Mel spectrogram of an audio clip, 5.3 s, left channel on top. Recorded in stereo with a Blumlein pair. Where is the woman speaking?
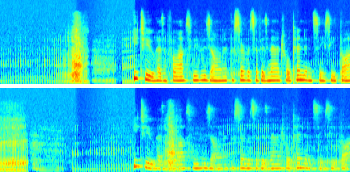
60° left, 0.7 m.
